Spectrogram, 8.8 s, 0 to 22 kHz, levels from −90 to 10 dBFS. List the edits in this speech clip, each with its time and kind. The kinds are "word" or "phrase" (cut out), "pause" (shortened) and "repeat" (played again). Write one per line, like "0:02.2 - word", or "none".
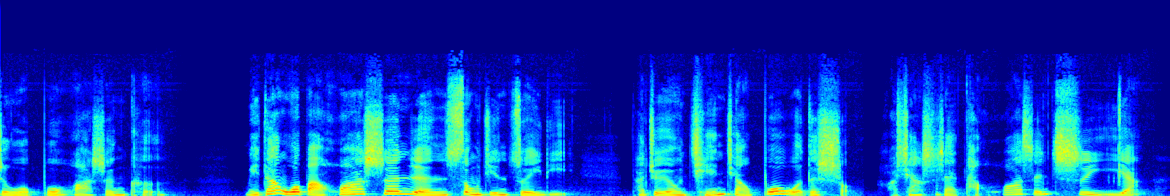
0:06.5 - pause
